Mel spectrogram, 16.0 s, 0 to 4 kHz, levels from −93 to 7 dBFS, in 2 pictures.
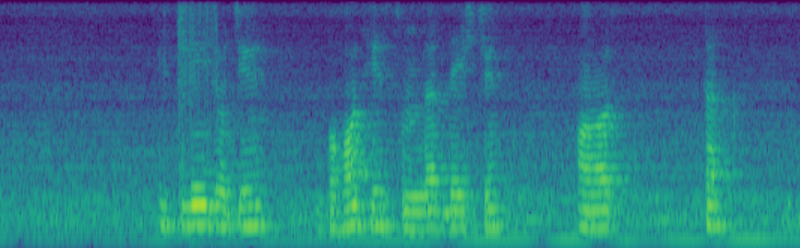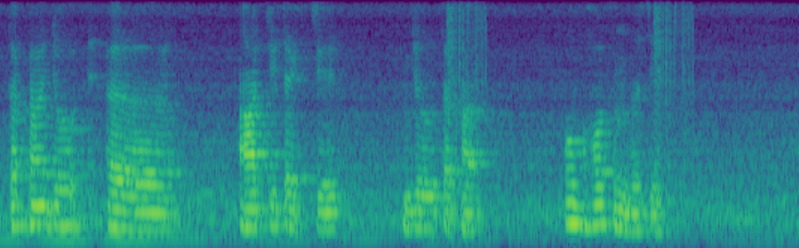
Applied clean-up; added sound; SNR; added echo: none; Crushing; 17 dB; reverberation time 0.5 s.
